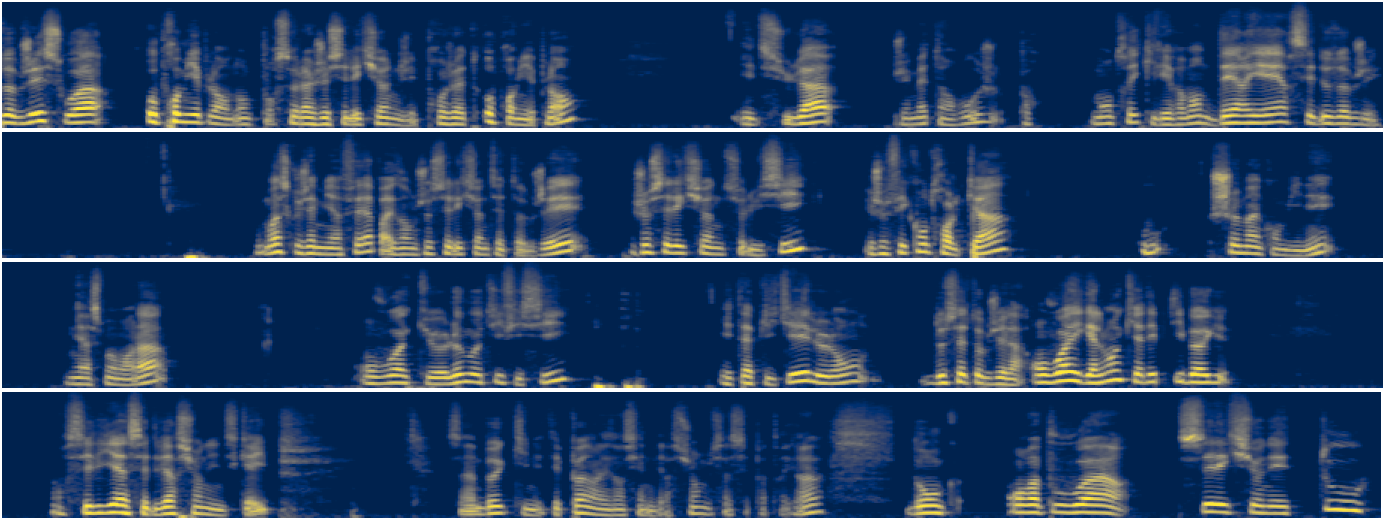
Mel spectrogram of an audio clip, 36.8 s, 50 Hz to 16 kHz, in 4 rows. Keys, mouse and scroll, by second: 3.1 click, 3.7 click, 4.6 click, 5.9 click, 6.4-7.6 drag, 8.9-10.1 drag, 12.0 click, 13.4 shift+click, 17.2 click, 18.7 click, 19.4 click, 20.7 F2, 21.0 click, 22.4 KP_Subtract, 22.6 KP_Add, 24.8 middle click, 27.1 click, 27.4 middle click, 27.4 click, 28.8 KP_Subtract, 29.7 click, 31.4-33.8 drag, 35.0-36.1 drag.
